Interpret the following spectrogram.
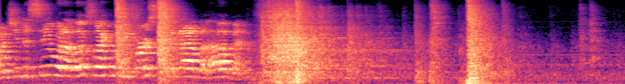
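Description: A voice away from the microphone for about two seconds, then a short clatter and, about three-quarters through, a single thud of a door shutting.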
